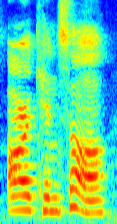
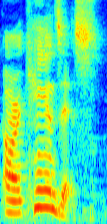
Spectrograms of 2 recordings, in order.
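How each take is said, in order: First: The final S is not pronounced. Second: The final S is pronounced. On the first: The speaker calls it right. "with the final S silent" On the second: The speaker calls it wrong. "not Arkansas"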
